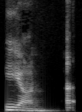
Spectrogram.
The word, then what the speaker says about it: AEON: The Ion, Yeah, AEON, yeah, Eon.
